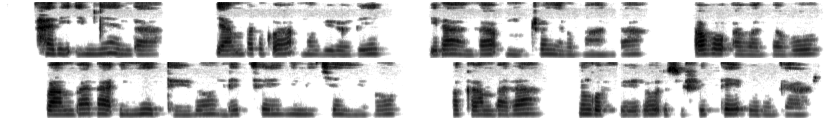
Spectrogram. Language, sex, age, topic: Kinyarwanda, female, 50+, health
